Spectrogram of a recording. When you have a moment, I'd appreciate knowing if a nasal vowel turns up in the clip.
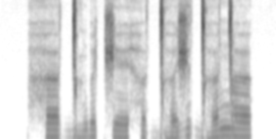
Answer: yes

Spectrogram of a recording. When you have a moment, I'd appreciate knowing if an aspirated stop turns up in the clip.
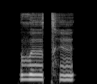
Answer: yes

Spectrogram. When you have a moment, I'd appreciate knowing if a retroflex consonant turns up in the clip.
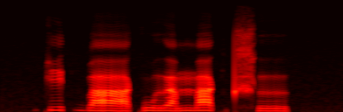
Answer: no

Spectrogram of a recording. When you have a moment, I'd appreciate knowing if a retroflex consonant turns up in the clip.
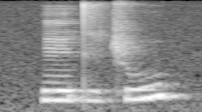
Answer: yes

